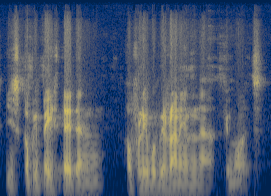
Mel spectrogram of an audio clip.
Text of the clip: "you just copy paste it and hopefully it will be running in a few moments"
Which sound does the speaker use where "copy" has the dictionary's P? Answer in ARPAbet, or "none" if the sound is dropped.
B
